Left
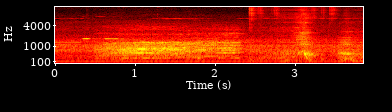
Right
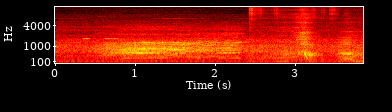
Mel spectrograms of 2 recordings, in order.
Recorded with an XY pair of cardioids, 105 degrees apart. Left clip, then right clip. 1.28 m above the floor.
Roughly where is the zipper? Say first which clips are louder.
Right 1 dB; ahead.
